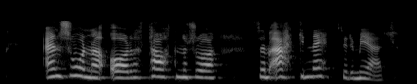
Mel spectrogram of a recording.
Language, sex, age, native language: Icelandic, female, 11, Icelandic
